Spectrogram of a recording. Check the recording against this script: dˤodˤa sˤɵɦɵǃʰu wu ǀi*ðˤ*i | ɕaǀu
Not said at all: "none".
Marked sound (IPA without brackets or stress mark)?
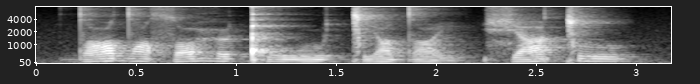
dˤ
